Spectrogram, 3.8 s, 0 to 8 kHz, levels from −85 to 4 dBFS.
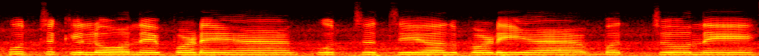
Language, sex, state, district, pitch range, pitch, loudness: Hindi, female, Punjab, Fazilka, 255-270 Hz, 260 Hz, -13 LUFS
